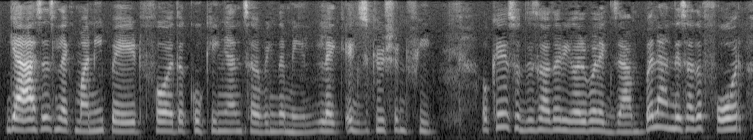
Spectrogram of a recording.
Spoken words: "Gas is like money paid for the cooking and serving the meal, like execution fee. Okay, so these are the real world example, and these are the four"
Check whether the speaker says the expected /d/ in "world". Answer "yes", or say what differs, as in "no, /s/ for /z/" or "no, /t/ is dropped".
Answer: no, /d/ is dropped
